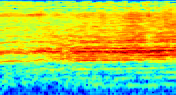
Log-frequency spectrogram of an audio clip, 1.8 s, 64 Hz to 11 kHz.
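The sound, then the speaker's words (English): A stock car, car number 04 with an Alien chassis, driven by Kyle Cottom from Victoria, roars steadily at high revs on its opening lap, its pitch climbing slightly as it speeds along the track, loud and continuous with no talking. “The opening lap time for Kyle Cottom into three and off of four.”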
